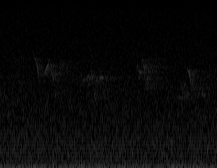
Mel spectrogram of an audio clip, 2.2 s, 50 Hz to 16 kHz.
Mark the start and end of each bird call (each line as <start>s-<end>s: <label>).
0.0s-2.2s: Black-headed Grosbeak (Pheucticus melanocephalus)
